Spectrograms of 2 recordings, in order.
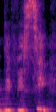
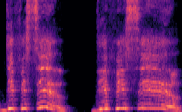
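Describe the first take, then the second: First: "difficile" quoted as dee-fee-see, no final L; "difficile" cut off after the last vowel, L left out; "difficile" missing its L. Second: "difficile" called out high, ending on a clear L; "difficile" pronounced triumphantly as dee-fee-seel; "difficile" with final L. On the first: Retold or imitated. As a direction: mimic the mistake, dropping the L from "difficile". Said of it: "where is your L?". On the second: Real, not acted. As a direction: say "difficile" higher and louder, sounding the final L. Recalls the French word triumphantly.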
